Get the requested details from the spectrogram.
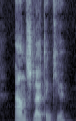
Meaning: diminutive of aansluiting
- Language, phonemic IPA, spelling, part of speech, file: Dutch, /ˈanslœytɪŋkjə/, aansluitinkje, noun, Nl-aansluitinkje.ogg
